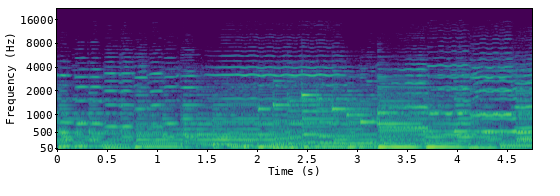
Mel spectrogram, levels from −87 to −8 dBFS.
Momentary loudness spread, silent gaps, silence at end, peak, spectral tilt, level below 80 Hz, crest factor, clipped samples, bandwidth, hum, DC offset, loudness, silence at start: 4 LU; none; 0 s; -14 dBFS; -6 dB/octave; -42 dBFS; 14 dB; under 0.1%; 10 kHz; none; under 0.1%; -29 LUFS; 0 s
